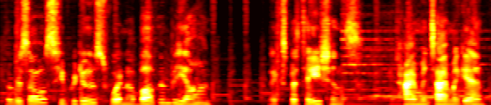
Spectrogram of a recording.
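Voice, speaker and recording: Narrator reading aloud over clear music. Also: medium pitch, animated, normal speed. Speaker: streamer reading a visual novel aloud. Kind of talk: expressive read-aloud narration. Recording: game music behind the voice.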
